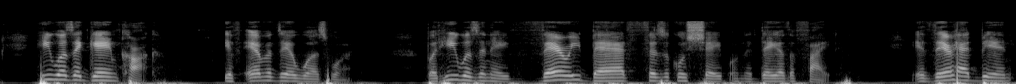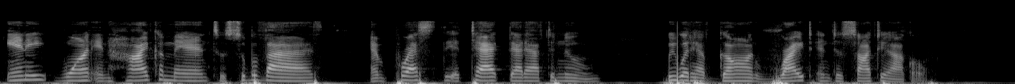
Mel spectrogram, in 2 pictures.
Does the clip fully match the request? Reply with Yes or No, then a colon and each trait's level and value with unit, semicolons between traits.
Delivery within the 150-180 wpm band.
No: average, 140 wpm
